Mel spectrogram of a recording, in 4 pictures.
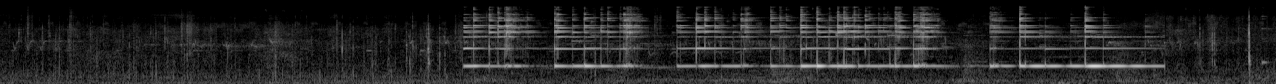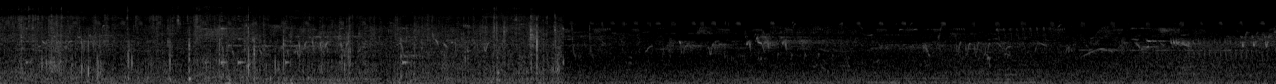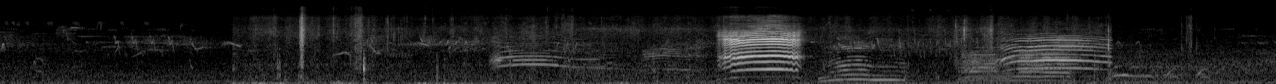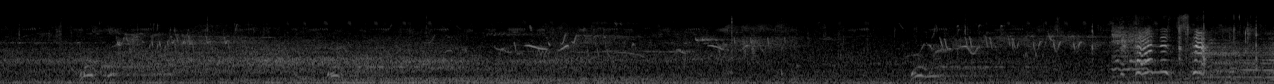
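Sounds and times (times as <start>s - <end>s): faint outdoor background: 0.0s - 51.0s
young animals bleating: 30.4s - 36.7s, 49.4s - 51.0s.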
